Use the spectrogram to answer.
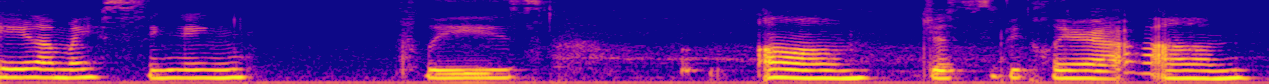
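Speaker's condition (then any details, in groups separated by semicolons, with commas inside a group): Cerebral palsy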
